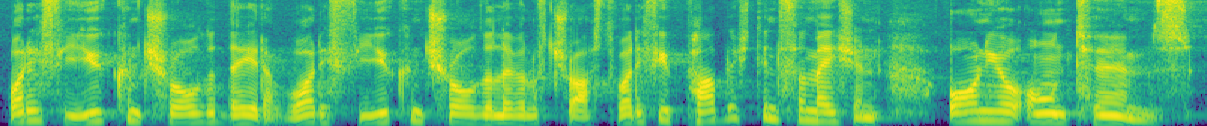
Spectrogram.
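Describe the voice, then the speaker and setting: A middle-aged conference speaker from Israel, with an Israeli accent, gives an earnest keynote on stage, tossing rhetorical questions at the audience. His voice is fairly high-pitched, brisk, and a bit bright.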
